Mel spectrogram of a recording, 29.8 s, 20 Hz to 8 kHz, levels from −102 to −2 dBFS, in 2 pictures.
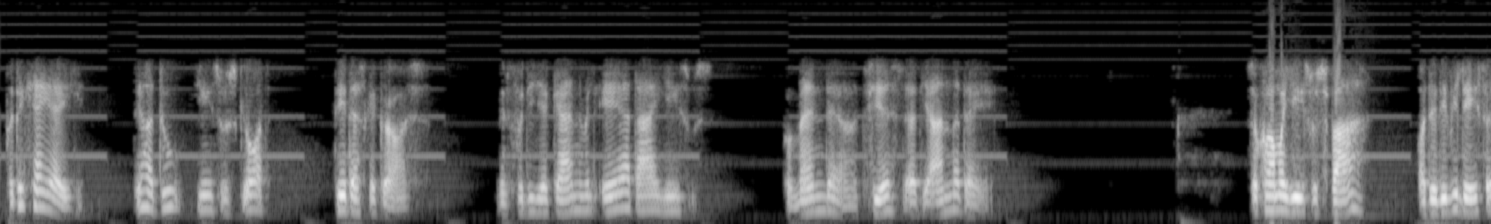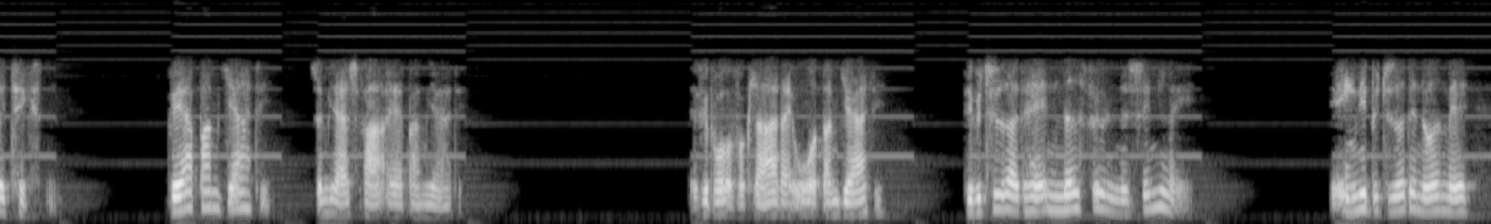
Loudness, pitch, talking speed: -22 LUFS, 195 Hz, 140 wpm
